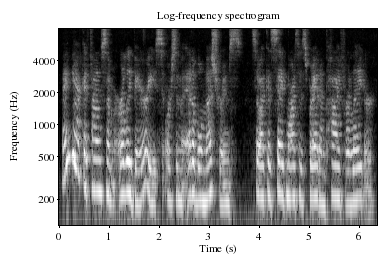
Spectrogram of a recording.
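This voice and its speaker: A woman reading a children's novel aloud as expressive storybook narration. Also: medium pitch, moderate pace, vocal fry, slight background noise, low-quality recording.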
